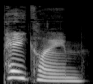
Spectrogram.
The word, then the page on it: pay claim: American English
